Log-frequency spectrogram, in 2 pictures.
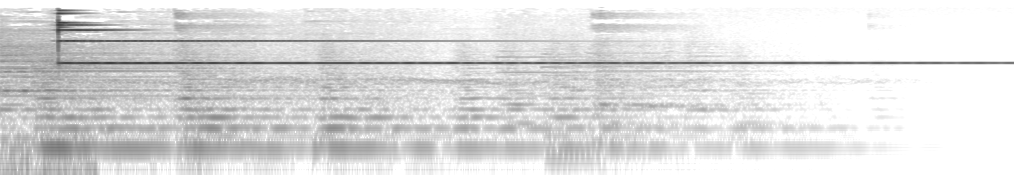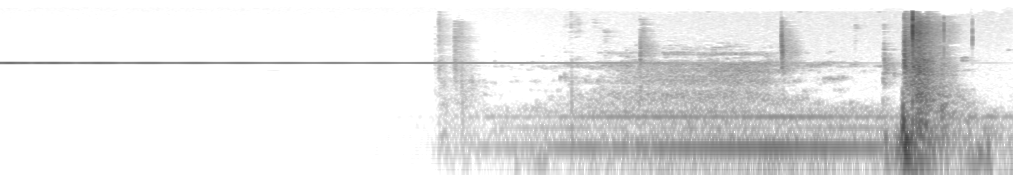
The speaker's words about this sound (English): But this is just a fridge. You're just in a kitchen. You're just in your house.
